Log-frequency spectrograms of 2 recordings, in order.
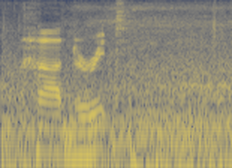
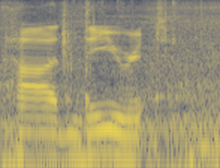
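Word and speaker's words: Hardiritt: But if you come down here, there's an I in there. I used to call it Hard to Rit, but it actually is pronounced Hard D Rit.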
